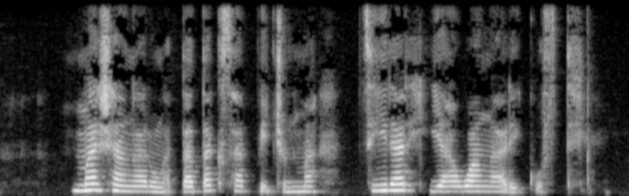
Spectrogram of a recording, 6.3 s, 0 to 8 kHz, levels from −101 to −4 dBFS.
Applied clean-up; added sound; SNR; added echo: none; none; none; none.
